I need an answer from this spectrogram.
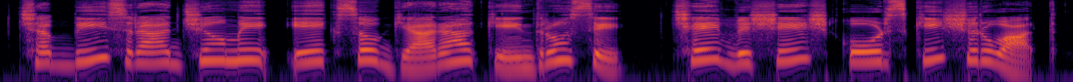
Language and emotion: Hindi, neutral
